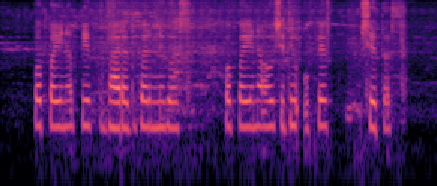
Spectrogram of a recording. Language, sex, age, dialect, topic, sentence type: Marathi, male, 25-30, Northern Konkan, agriculture, statement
